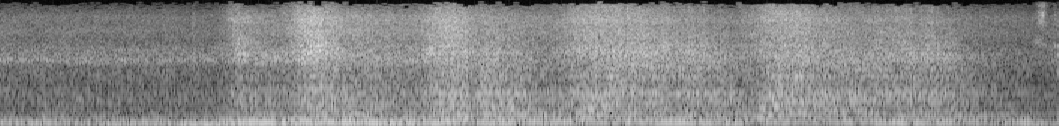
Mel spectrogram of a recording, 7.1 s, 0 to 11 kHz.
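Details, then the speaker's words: 1982 Ford Bronco 302 V8 with Holley Sniper EFI, after relocating ignition coil and fitting new Taylor ignition wires to cure EMI data dropouts: quick throttle stabs rise and fall cleanly, no backfires through intake or exhaust. "put a set of taylor ignition wires on it and it looks great now no issues i can stab the throttle no backfires"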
